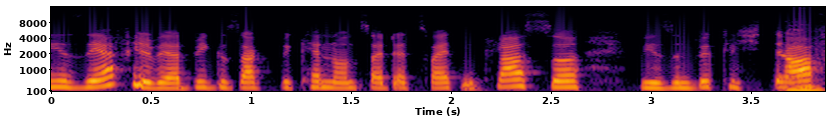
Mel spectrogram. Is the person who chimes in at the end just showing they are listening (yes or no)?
yes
